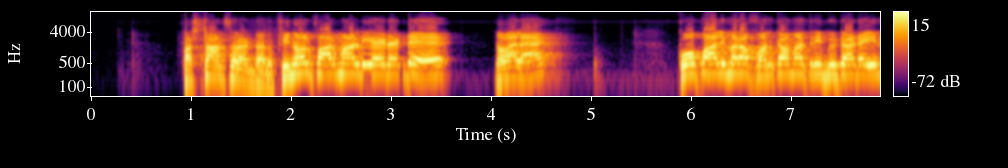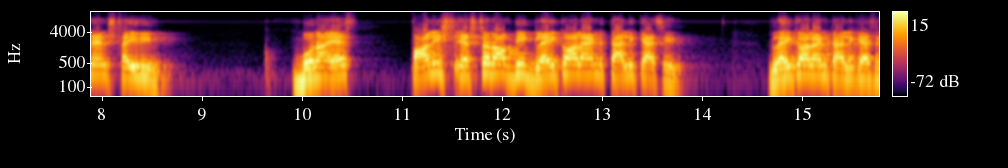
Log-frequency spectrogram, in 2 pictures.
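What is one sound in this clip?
A young man explains calmly and clearly into a close microphone.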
